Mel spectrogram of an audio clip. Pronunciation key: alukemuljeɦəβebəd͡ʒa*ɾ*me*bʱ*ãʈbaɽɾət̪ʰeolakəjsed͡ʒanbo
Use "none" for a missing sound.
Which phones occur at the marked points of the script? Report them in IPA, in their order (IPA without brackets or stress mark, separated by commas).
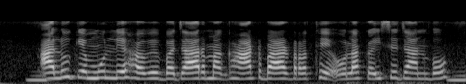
ɾ, ɡʱ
